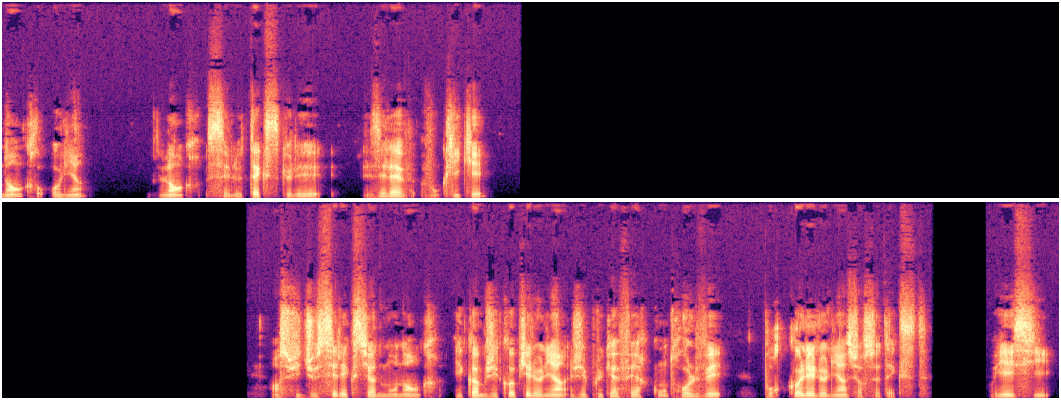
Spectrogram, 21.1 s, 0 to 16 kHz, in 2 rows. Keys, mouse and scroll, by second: 0.0-1.5 typing, 2.7-5.7 typing, 6.8-12.0 typing, 14.3-15.9 drag, 19.3 ctrl+v.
